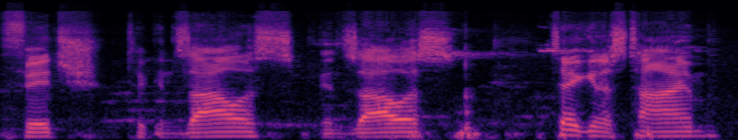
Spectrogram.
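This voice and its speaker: A man gives live basketball play-by-play in a playful way, often correcting himself. His pitch is mid-range, and clear gym noise with bouncing balls sits behind him. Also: steady tone, a little slow. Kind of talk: live sports commentary.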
